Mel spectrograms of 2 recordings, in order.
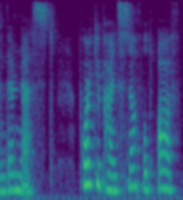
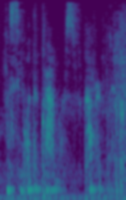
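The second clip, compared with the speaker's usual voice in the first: hushed, building suspense; whisper; 16 dB quieter, faster than usual. Real, not acted. Parent teasing the reveal to the child in a whisper. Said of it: "suspense aside".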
